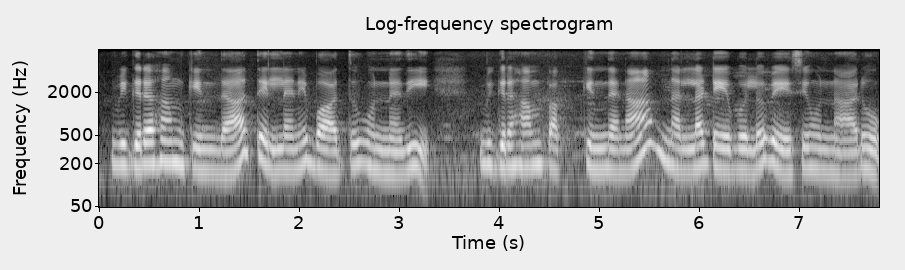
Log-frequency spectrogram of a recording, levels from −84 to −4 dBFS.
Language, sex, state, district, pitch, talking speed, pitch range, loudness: Telugu, female, Telangana, Hyderabad, 170 Hz, 75 wpm, 160-190 Hz, -17 LUFS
